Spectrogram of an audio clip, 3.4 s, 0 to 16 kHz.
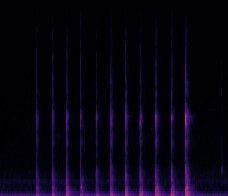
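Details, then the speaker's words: Seiko SNK809 automatic watch (7S26 movement) shaken by hand: eleven sharp, evenly spaced knocks as the winding rotor wobbles inside the case instead of only spinning, from a loose rotor screw. "hear this is the sound of the part which is not sitting appropriate inside of the mechanism can you hear this here is the normal sound of the rotor but this this is not the good sound this is telling that the rotor is not only spinning in rounds it's also moving like this inside of the body"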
